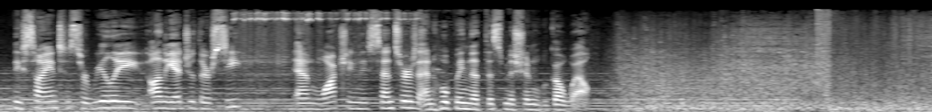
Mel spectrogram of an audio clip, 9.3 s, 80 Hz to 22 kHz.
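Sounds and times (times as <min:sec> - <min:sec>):
speech: 0:00.1 - 0:06.4
rocket thrust from a 60-foot-tall Jupiter missile at launch: 0:06.1 - 0:09.3.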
